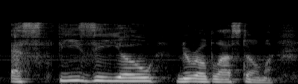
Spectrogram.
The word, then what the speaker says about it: esthesioneuroblastoma: I'm going to pronounce that more slowly, esthesioneuroblastoma.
